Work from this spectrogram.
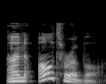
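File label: "unalterable", British English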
